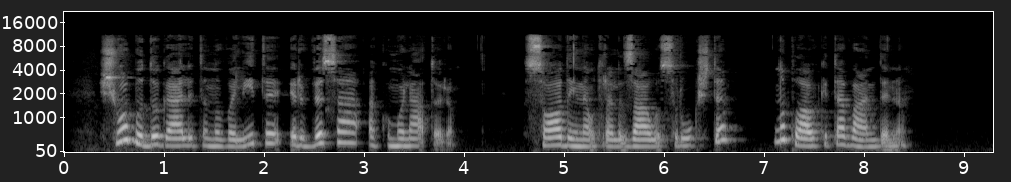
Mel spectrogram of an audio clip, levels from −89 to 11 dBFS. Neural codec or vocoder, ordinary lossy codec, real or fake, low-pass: none; MP3, 48 kbps; real; 14.4 kHz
